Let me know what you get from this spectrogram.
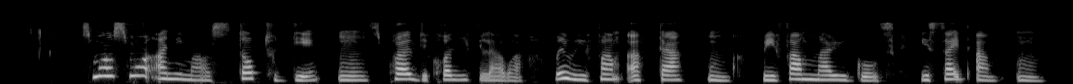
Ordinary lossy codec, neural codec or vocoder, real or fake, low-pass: MP3, 64 kbps; codec, 24 kHz, 6 kbps, HILCodec; fake; 7.2 kHz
